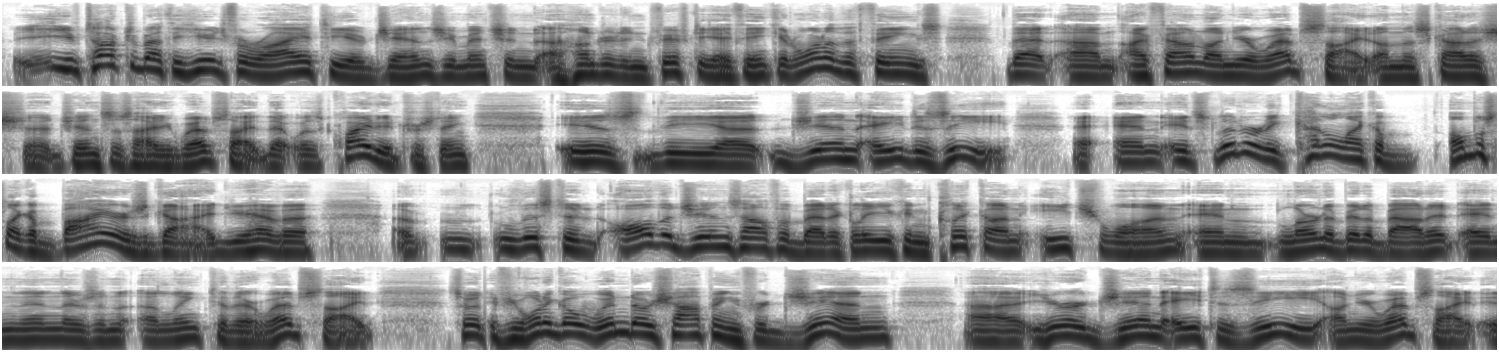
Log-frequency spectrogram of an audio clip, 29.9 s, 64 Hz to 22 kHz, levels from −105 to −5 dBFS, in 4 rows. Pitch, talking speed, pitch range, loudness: 140 Hz, 210 wpm, 130-165 Hz, -23 LUFS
